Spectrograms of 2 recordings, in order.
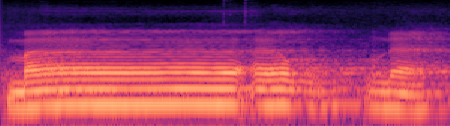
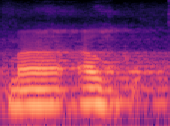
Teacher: Selain itu tidak boleh ada yang dipantulkan ketika sukun, nggak boleh ya, tidak diperkenankan untuk dipantulkan. Maka huruf gha ini jangan dipantulkan. Ma'aghna, dia mengalir.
